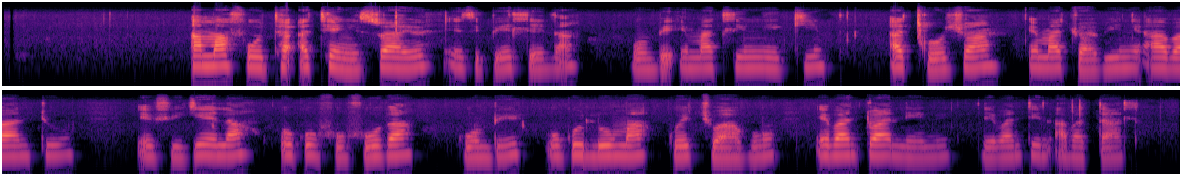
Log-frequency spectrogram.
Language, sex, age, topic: North Ndebele, female, 18-24, health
